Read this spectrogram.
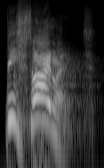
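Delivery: loud, high, drawn-out order; forceful command. Acted. Jesus silencing the demon, forceful shouted command. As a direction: burst out with a slow, booming command. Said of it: "literally in the Greek, what Jesus said is".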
